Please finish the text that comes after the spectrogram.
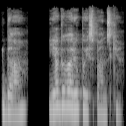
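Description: A woman with a soft, mellow voice reads a language-course drill. She speaks slowly and articulates every word with care, like a studio lesson recording. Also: mid-range voice, fairly even intonation. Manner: slow, clear, carefully articulated.

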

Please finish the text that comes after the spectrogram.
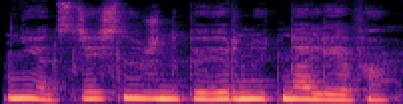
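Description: Female course voice, soft dark tone, careful even delivery for drill prompts and answers. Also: medium pitch. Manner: clear, deliberate, evenly paced. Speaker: language course speaker. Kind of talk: scripted language drill reading.

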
